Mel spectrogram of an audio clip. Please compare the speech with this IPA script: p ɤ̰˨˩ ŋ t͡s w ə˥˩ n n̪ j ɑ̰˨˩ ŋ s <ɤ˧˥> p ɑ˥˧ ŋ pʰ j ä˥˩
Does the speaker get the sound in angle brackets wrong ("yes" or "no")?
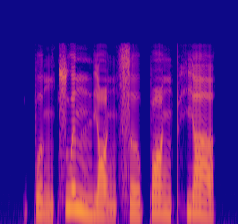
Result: no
